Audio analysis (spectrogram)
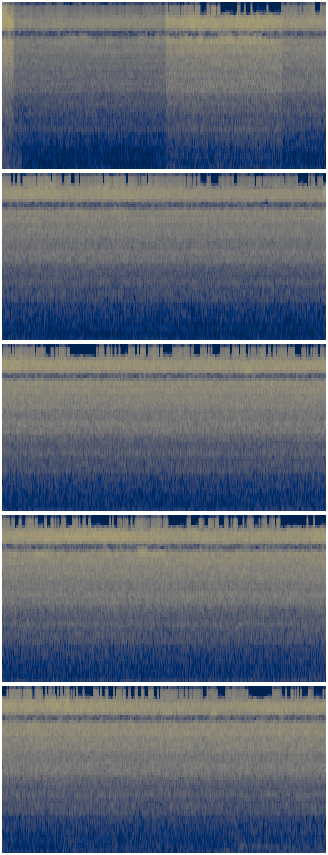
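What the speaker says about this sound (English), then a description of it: "I am using Behr's water-based poly and matte, so I'm going to spray it on" A steady, loud hiss of spraying water-based matte polyurethane finish on furniture runs almost continuously, broad and airy like a sprayer misting, with brief shifts in intensity and no talk.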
